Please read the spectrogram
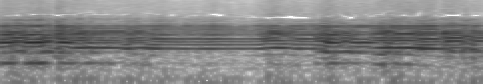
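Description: Rababa, a bowed folk fiddle, playing a flowing Middle Eastern melody, the notes changing every fraction of a second over a steady low drone.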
